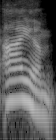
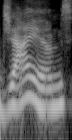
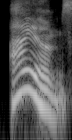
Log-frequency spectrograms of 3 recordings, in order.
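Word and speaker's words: Ijams: Another Dutch name, it's pronounced Iam, as in the dog food. Okay. Iams, Iam, I, J-I. It's not Jiams, it's Iams, because J's and Y's very often have that kind of a silent pronunciation.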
